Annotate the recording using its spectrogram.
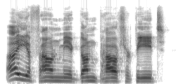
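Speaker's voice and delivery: put-on Scottish accent. Retelling what a character said on being found, in his off Scottish accent. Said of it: "It was an off Scottish".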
